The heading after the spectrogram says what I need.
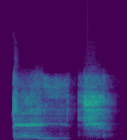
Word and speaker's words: gauge: I guess it's measure how is pronounced in United Kingdom Gage Gage in American nearly the same to calculate in an amount you can calculate an amount especially by using a measuring device gauge okay mm-hmm where were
